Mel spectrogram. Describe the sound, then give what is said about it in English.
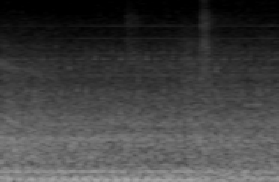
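A large UPS delivery truck idles and makes a U-turn on a street, its steady low engine rumble filling the scene with a faint hiss of air brakes in the background; no one speaks. “Ooh, that UPS guy is not good at U-turning.”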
